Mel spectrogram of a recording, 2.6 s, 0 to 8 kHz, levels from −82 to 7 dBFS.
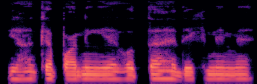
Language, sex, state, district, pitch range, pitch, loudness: Hindi, male, Bihar, Begusarai, 110-115 Hz, 110 Hz, -19 LUFS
